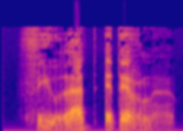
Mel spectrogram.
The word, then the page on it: Ciudad Eterna: espagnol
